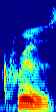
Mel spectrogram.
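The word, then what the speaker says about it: Krewe: professional guide Rooney bosin who owns the wandering crew tour company I've had a uh Onan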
